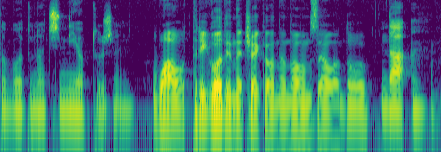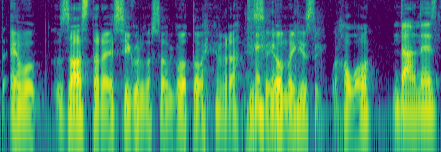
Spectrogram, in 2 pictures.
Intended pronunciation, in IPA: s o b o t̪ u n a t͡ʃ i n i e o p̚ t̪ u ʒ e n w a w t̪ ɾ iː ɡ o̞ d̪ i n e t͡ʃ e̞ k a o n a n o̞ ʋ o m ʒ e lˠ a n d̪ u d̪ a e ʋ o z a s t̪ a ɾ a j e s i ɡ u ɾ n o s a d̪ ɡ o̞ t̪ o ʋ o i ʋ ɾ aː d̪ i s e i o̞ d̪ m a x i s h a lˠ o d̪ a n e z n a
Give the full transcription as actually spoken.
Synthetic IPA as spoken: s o b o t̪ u n a t͡ʃ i n i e o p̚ t̪ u ʒ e n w a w t̪ ɾ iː ɡ o̞ d̪ i n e t͡ʃ e̞ k a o n a n o̞ ʋ o m z e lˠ a n d̪ u d̪ a e ʋ o z a s t̪ a ɾ a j e s i ɡ u ɾ n o s a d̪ ɡ o̞ t̪ o ʋ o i ʋ ɾ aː t̪ i s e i o̞ d̪ m a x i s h a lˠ o d̪ a n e z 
